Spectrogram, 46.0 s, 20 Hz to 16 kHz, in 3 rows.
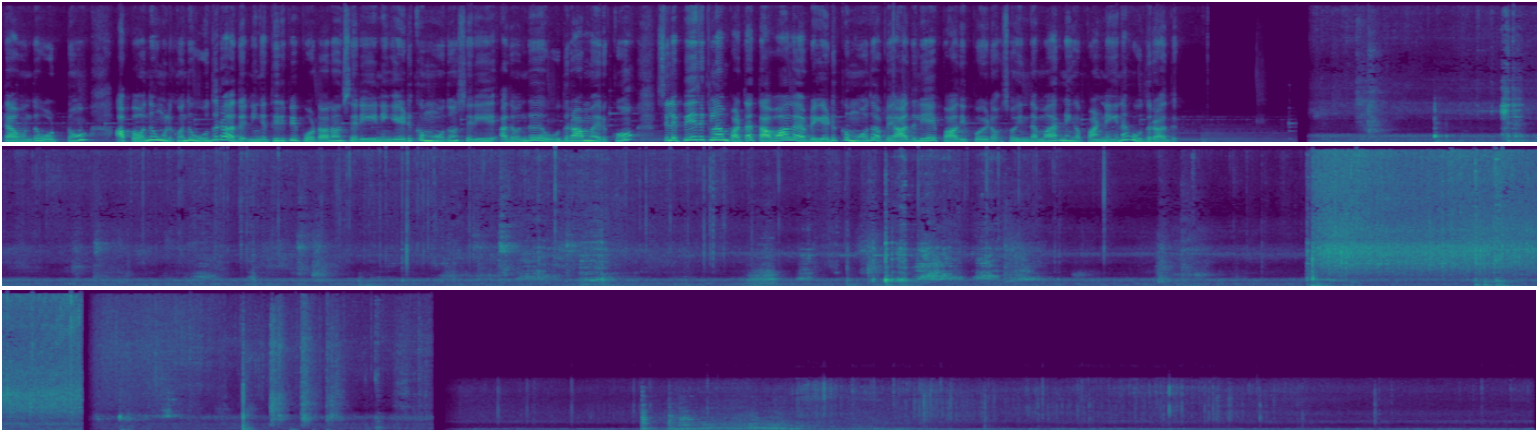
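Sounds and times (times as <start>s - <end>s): food sizzling on hot griddle: 13.1s - 46.0s
loud even hiss: 27.5s - 32.3s.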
